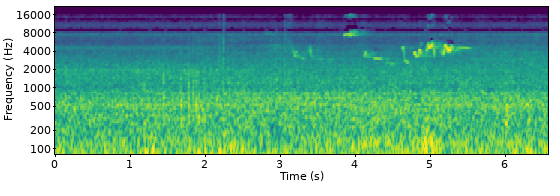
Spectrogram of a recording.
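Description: Steady low outdoor rumble with a few short, high bird chirps about halfway through.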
